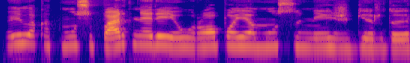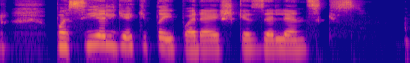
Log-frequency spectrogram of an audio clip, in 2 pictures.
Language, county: Lithuanian, Vilnius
